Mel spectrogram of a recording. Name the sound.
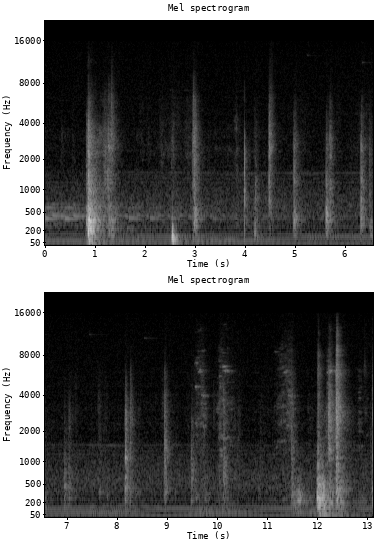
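door opening and closing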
